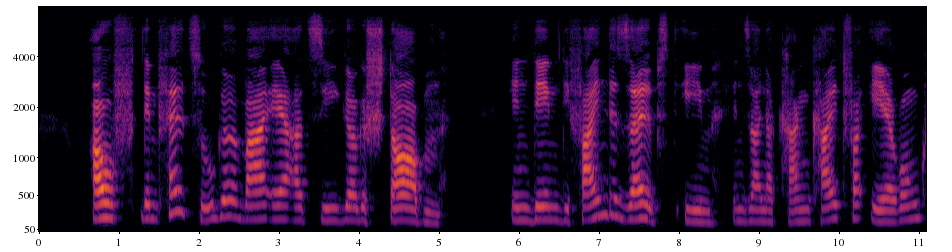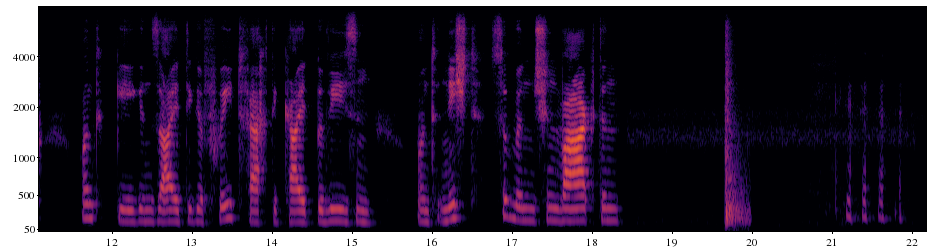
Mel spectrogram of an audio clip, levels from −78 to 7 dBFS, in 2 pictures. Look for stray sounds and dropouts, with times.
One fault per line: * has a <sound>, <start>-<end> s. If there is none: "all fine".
* has a thud, 19.6-20.0 s
* has a laugh, 20.7-22.0 s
